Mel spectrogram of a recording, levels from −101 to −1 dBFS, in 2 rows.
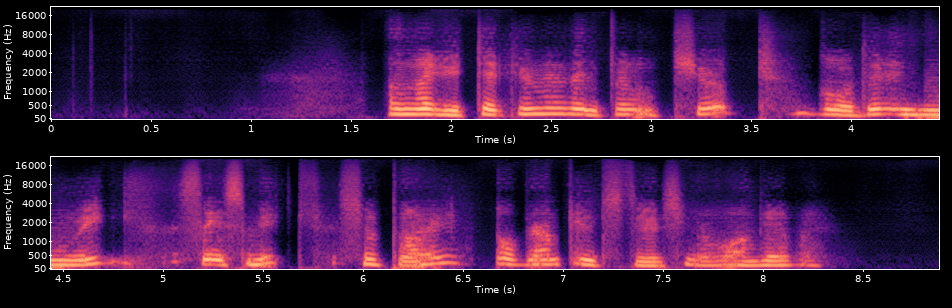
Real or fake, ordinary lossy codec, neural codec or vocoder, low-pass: fake; none; codec, 44.1 kHz, 0.9 kbps, DAC; 19.8 kHz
